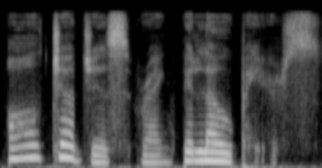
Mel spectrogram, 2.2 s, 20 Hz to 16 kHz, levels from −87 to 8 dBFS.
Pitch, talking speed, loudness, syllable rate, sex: 205 Hz, 140 wpm, -19 LUFS, 3.5 syllables/s, female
